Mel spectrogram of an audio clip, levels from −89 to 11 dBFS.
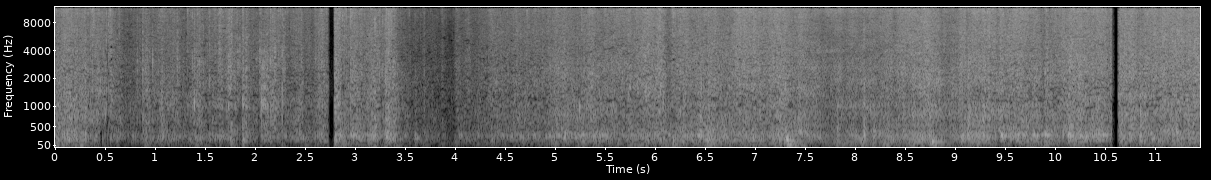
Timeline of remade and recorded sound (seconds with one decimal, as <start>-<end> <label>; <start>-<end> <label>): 0.0-7.4 recorded; 7.4-9.3 remade; 9.3-11.5 recorded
